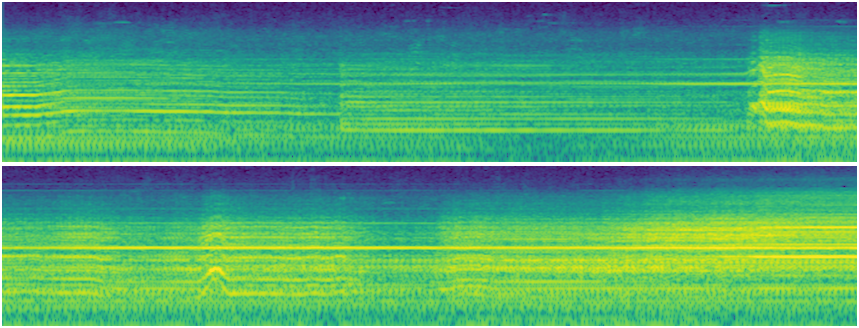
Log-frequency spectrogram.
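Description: An electric guitar plays long, held notes through a loud amplifier.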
